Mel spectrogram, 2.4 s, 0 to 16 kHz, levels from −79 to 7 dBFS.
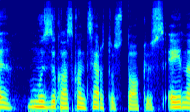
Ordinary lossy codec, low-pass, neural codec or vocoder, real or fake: Opus, 16 kbps; 14.4 kHz; none; real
